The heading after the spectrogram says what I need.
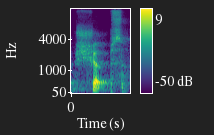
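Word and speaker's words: Schoeps: from a German company called shops s c h o e PS shs that's how you pronounce that and they have a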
